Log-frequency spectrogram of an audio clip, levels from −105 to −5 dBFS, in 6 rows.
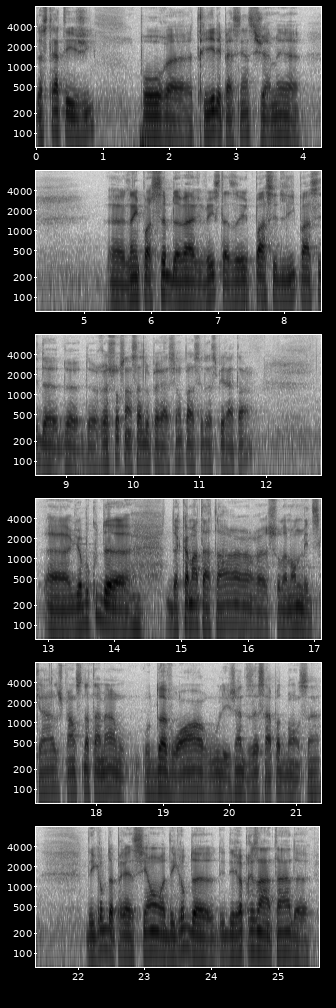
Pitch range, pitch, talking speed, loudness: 85-95 Hz, 90 Hz, 170 wpm, -18 LUFS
